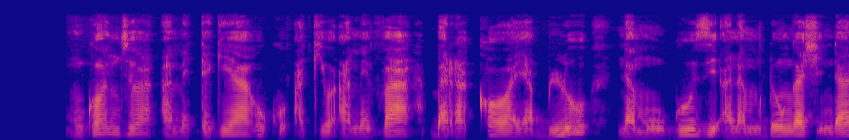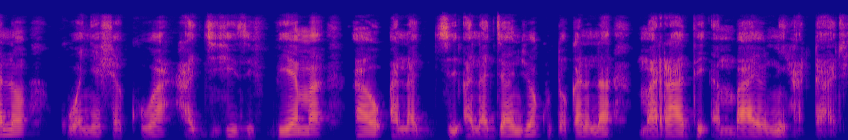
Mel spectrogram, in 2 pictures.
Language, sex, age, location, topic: Swahili, male, 25-35, Kisii, health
